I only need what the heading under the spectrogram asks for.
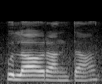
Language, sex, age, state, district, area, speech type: Goan Konkani, female, 30-45, Goa, Quepem, rural, spontaneous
